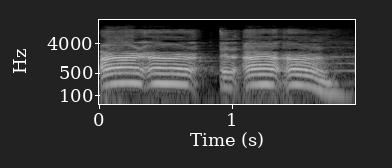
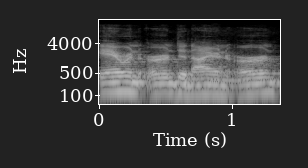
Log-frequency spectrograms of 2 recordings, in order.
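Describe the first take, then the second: First: It is said in a Baltimore accent. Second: It is said in the speaker's general accent.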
